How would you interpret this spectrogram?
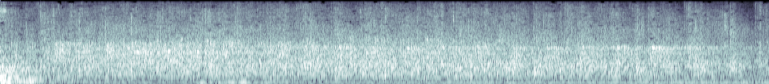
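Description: Steady, dense audience applause for a brother who has come from Lima, many hands clapping at once, loud and sustained throughout without pause, with no voices rising above it.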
